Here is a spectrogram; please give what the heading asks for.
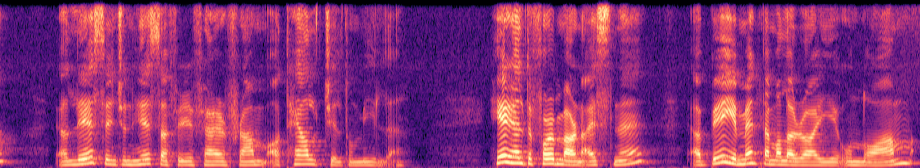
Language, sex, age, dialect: Faroese, female, 36-60, Suðuroy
